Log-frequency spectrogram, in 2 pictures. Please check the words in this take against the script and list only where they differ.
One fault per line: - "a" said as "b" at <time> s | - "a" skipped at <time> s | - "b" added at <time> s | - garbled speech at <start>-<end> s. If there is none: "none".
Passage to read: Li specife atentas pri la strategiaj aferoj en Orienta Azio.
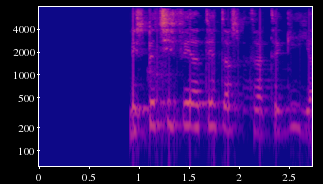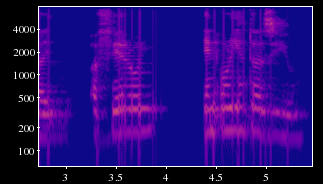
- "pri la" skipped at 2.0 s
